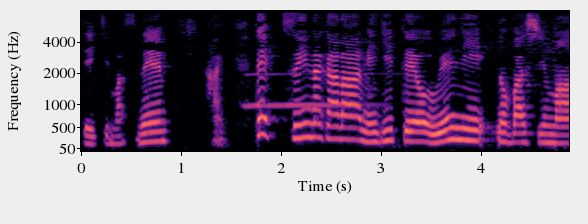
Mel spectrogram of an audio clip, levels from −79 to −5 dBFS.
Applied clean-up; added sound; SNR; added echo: classical method Wiener filter.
